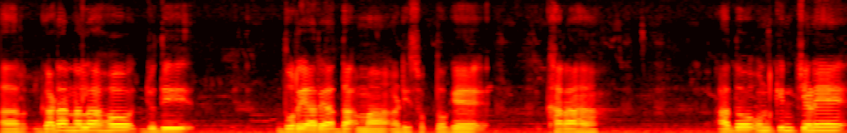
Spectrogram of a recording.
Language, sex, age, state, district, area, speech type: Santali, male, 45-60, Jharkhand, Bokaro, rural, spontaneous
